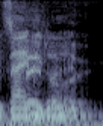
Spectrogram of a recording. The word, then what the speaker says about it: Babaloo: I keep on calling it Babaloo because that's how it's spelled. Yeah. But it's actually Babu.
